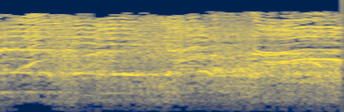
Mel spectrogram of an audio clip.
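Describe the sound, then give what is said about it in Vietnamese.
A large group of children shouting loudly together, a dense, sustained burst of young voices that stays strong for the whole couple of seconds. “Bây giờ thấy người ta hét to vậy chưa?”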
